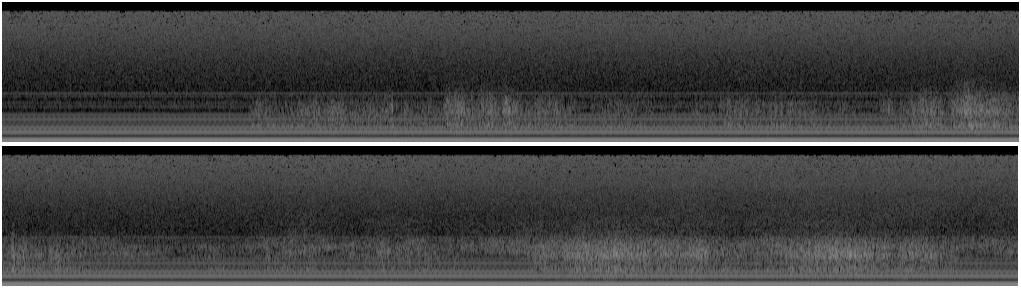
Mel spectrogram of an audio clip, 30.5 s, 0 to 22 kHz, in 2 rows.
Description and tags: SC Agnews 08 water valve
Contact mic recording of a water valve (backflow preventer) on Lafayette Street in Santa Clara, California, in the Agnews district by the old sanitarium. Recorded July 29, 2012 using a Sony PCM-D50 recorder with a wired Schertler DYN-E-SET contact mic. Low resonance, 60 Hz hum.
contact-microphone, Schertler, power-hum, Sony, DYN-E-SET, mic, PCM-D50, wikiGong, water-valve, contact, mains, field-recording, contact-mic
